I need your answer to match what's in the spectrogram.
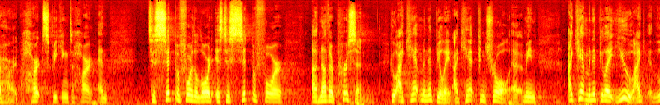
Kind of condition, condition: setting, large echoing room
